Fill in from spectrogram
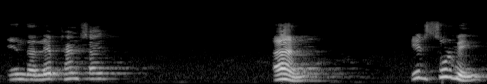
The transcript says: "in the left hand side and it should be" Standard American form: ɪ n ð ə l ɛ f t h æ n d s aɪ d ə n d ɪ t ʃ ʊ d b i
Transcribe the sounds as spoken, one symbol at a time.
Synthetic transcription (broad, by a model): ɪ n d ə l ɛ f t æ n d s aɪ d ə n d ɪ t s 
